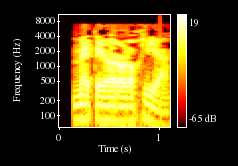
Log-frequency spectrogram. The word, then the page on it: meteorología: Spanish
